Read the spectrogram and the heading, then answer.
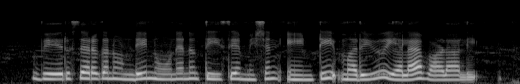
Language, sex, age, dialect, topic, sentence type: Telugu, female, 18-24, Utterandhra, agriculture, question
